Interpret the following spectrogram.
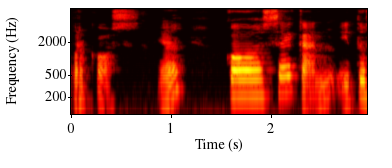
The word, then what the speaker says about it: kosekan: Kemudian ini kosekan ya. Jangan co ya, kosekan.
